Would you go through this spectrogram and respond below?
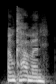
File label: im with you, teengirl; survivor voice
